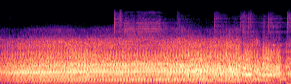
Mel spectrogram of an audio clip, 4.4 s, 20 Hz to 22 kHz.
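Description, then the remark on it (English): A Ford Mustang engine, from the car chase in the 1968 film Bullitt where Steve McQueen drives through the streets of San Francisco, roars loudly and steadily for several seconds, its deep throaty growl rising in pitch as it revs, with brief hissing bursts in the second half and no voices. “In the movie, there's a pretty famous chase sequence where Steve McQueen drives his Mustang all over the streets of San Francisco.”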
